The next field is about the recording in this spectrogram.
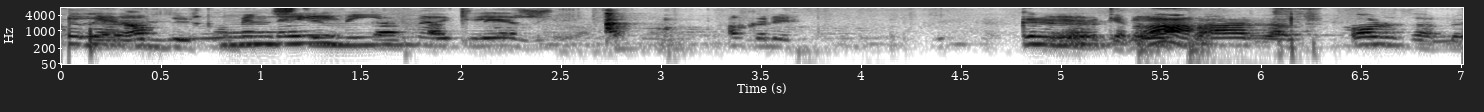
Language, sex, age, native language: Icelandic, male, 9, Icelandic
